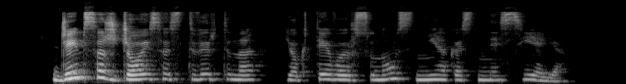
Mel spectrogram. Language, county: Lithuanian, Šiauliai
